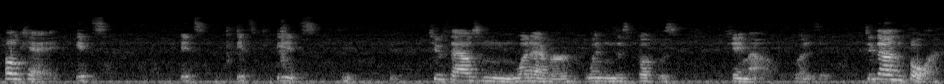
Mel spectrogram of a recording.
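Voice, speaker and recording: Here a woman with a low, somewhat bright voice and lively intonation reads a romance novel dramatically as a podcast guest, taking it slowly with long pauses. She interrupts herself for playful, mock-dramatic asides. The audio is dull and roomy, picked up by a far-off mic with faint background noise.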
